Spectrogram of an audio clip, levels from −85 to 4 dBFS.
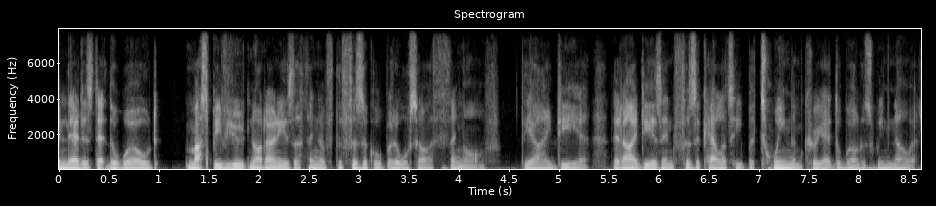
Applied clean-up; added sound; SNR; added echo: none; none; none; none.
